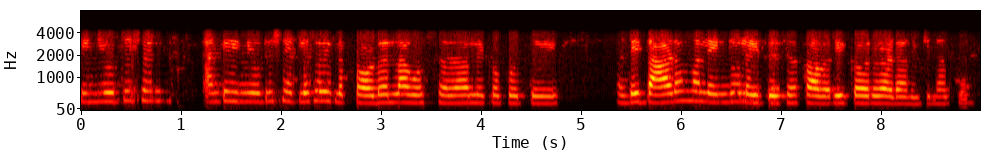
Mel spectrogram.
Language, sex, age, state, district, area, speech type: Telugu, female, 18-30, Telangana, Peddapalli, rural, conversation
